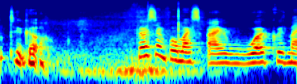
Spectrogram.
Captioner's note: whooshing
